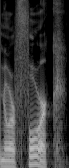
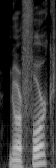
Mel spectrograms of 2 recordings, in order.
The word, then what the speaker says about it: Norfolk: Uh or they call it's it's spelled Norfolk, but uh if you're from Norfolk, uh they pronounce it Norfork. Norfork, Nebraska.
